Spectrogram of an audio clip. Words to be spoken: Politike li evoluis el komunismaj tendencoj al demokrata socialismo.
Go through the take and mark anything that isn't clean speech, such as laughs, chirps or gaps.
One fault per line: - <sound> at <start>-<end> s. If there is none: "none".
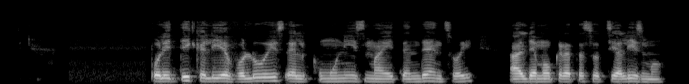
none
